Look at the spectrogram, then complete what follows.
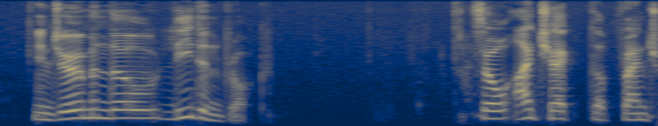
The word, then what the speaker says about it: Liedenbrock: I pronounced it the way I would pronounce it in German and not how I would pronounce it in English. Professor Liedenbrock, which is spelled Lieden, Brock.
